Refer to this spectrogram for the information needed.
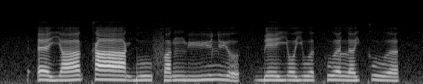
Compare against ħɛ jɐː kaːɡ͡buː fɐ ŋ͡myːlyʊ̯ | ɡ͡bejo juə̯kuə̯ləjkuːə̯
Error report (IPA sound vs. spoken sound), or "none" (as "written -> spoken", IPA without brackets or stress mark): ħ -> ʔ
